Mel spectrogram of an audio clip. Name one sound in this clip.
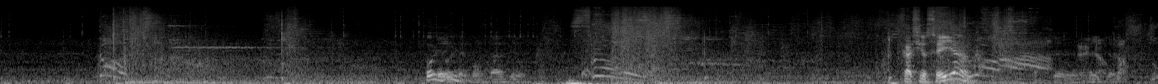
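Magic spells burst with whooshing blasts.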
